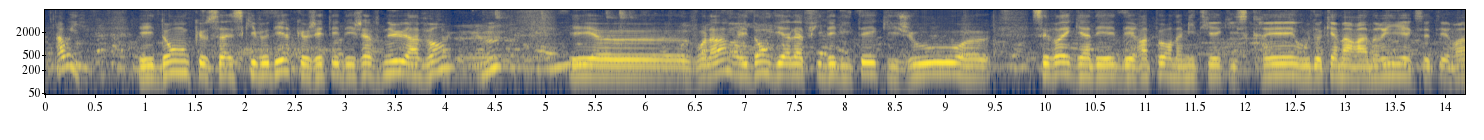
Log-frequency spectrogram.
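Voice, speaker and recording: A man speaks at a very slow pace in a fairly high pitch, with ordinary pitch variation. Music plays in the background. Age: 70s. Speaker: comic book artist. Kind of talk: interview.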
